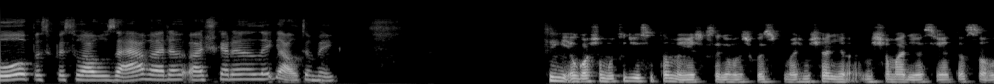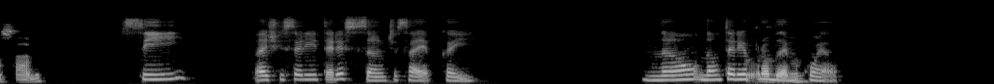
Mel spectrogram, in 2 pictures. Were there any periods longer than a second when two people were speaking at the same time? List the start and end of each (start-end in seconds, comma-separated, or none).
none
